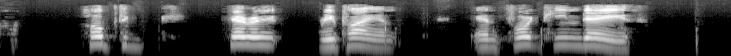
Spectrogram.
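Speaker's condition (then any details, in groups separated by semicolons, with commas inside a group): Cerebral palsy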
